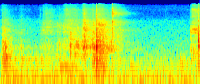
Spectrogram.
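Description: Cardboard box and paper packing being handled: a few short rustles and light taps, the clearest about a second in.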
